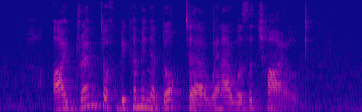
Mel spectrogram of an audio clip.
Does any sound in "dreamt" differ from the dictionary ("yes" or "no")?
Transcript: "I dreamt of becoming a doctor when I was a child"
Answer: no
